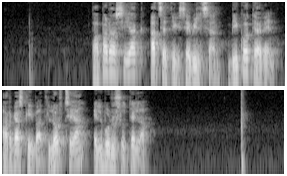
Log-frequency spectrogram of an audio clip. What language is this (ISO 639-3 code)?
eus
